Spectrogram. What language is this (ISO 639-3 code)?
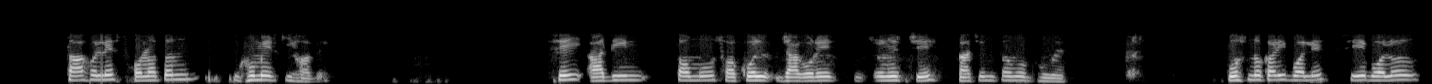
ben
